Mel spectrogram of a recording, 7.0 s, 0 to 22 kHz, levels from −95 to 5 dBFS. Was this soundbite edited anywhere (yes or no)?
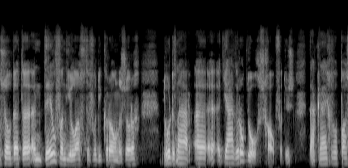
yes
